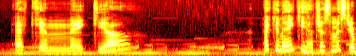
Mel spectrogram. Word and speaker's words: echinacea: do you say it echinacea oh okay echinacea yuku over the baby girl and wish Tammy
